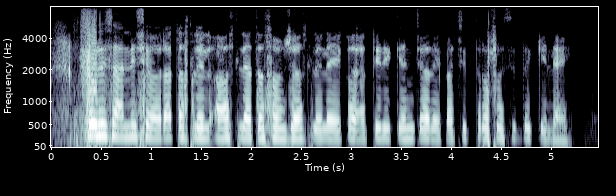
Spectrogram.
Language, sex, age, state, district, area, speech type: Marathi, female, 18-30, Maharashtra, Buldhana, rural, read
